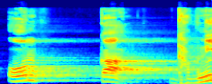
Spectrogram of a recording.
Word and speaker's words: ओम: पालन हो जाता है यहां पर ओ के आगे तीन लिखा गया है इसका अर्थ है कि ओ का उच्चारण तीन मात्राओं में किया जाता है गुरु श्री देव जी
